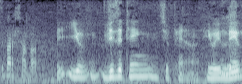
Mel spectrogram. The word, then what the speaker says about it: Warszawa: Polish it's Warszawa.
